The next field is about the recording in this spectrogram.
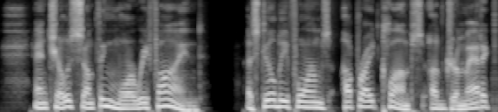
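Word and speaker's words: Astilbe: Plant seven, a stillby, pronounced a stillbe.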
